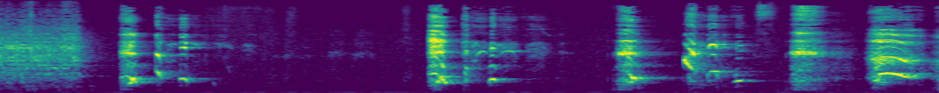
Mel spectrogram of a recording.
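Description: A young woman laughs loudly and shrieks close to a microphone.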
